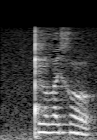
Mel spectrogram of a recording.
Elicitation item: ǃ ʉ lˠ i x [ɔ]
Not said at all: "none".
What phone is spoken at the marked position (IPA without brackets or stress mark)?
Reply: ɔ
